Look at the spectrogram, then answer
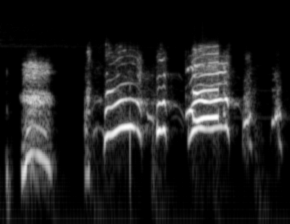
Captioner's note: gasps; laughs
